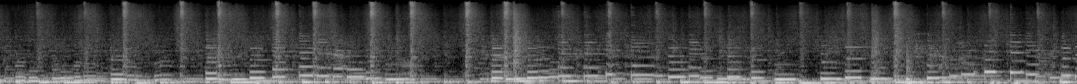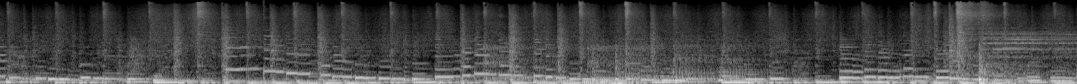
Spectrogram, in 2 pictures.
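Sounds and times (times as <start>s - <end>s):
17-inch archtop guitar played live: 0.0s - 21.5s.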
